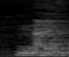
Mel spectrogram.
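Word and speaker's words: knife: माने ज्ञान निट माने बुनना नी माने घुटना नाइफ माने चा उसके बाद एल य एक ऐसा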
